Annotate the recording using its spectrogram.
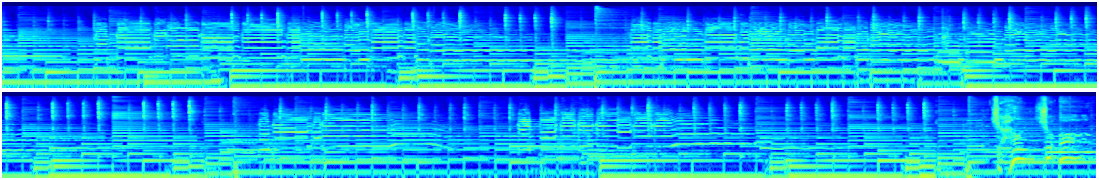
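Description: Rock band playing an instrumental passage, with an electric guitar picked over sustained bass notes and drums.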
